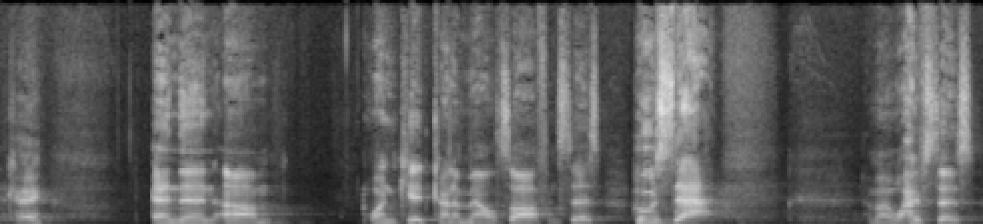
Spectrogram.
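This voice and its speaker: A man's voice: medium pitch, measured pace. A man preaching a sermon as a pastor, telling a funny story with lots of jokes before turning to scripture teaching. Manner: storytelling, animated and joking.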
